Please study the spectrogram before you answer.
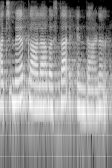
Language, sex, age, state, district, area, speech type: Malayalam, female, 18-30, Kerala, Kottayam, rural, read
